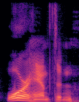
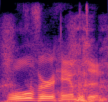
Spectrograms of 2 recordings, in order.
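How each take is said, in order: First: It is said in a British accent. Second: It is said in an American accent.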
